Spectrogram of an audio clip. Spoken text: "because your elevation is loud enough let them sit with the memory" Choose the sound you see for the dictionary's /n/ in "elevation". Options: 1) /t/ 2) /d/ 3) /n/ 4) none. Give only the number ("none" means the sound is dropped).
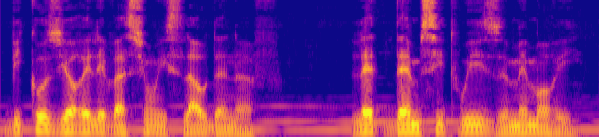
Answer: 4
